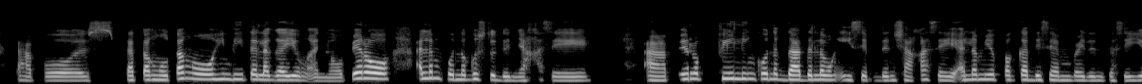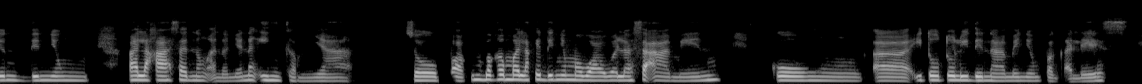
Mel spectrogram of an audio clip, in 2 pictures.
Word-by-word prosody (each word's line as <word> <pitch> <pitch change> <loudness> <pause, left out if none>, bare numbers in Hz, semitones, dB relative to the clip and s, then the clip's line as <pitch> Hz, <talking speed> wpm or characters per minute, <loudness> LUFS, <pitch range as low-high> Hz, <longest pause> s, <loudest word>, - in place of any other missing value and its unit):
tapos 180 -1 -3
tatango-tango. 215 +5 +3
Hindi 235 0 +1
talaga 210 -3 +3
yung 200 -2 +3
ano, 160 -1 -6
pero 270 -2 +8 0.3
alam 280 +1 +2
ko 235 - +2
na 220 - +1
gusto 215 -3 -1
din 180 -1 -3
niya 175 - -6
kasi, 180 0 -5 0.6
ah, 190 -1 +3 0.2
pero 255 0 +3 0.2
feeling 260 -1 +3
ko 255 0 +5
nagdadalawang 215 -2 +4
isip 200 0 -4
din 185 +2 -5
siya. 190 -1 -5
Kasi 195 -4 -3
alam 230 +3 0
niya 230 0 +1
pagka 215 0 0
December 195 -2 -1
din 185 0 -4
kasi, 180 +1 -6
yun 195 0 -2
din 195 +3 -1
yung 190 0 -3 0.6
kalakasan 200 -1 +2
ng 185 -1 -5
ano 155 +1 -9
niya, 170 +2 -7
ng 200 - -7
income 185 -5 -4
niya. 160 0 -7 0.7
So, 185 -2 +2
pa 185 -3 -1
kumbaga 220 +1 +1
malaki 220 -1 +2
din 210 +1 +1
yung 215 - +1
mawawala 190 -1 +1
sa 185 0 -1
amin 175 +5 -5 0.5
kung, 185 -1 +2 0.7
ah, 170 -2 -1
itutuloy 195 0 +2
din 185 0 +1
namin 175 0 -4
yung 170 - -10
pag-alis. 155 +2 -8
195 Hz, 145 wpm, -24 LUFS, 180-215 Hz, 0.7 s, pero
